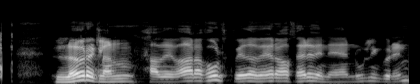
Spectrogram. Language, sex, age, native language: Icelandic, male, 30-39, Icelandic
